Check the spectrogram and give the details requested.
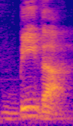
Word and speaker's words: vida: the word the so the word is not it's it's not Vita it's be tha okay be that a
